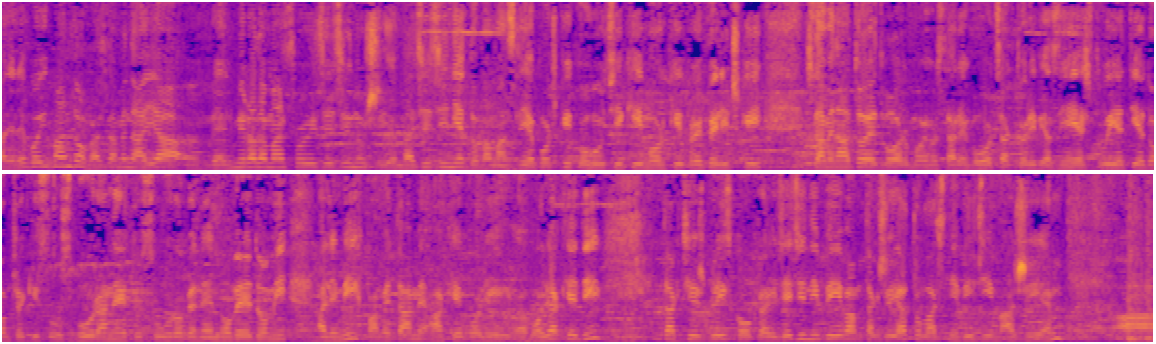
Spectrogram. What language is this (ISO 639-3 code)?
slk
